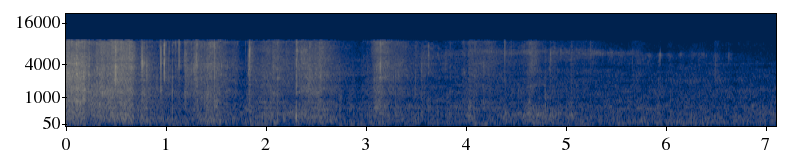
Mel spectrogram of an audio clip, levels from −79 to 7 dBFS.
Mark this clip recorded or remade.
remade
